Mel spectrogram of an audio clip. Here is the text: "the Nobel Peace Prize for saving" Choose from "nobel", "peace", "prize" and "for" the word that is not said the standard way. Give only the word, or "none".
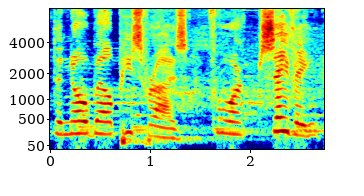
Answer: prize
